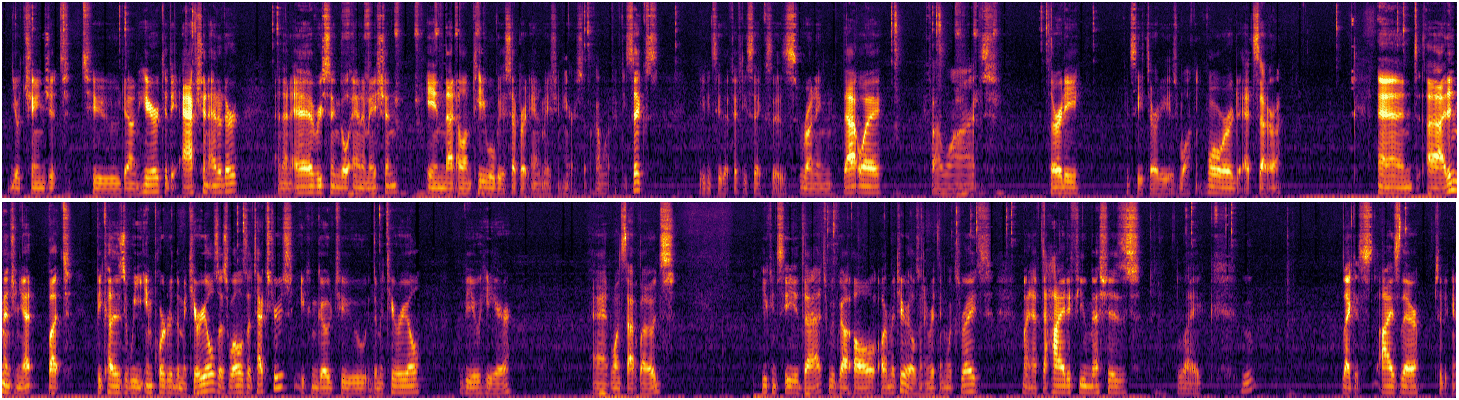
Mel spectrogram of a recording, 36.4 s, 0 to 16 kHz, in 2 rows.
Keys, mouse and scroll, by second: 2.3 click, 8.4-10.2 drag, 10.3 click, 10.7 click, 13.6-16.8 drag, 17.4 click, 21.2 click, 22.9-27.5 drag, 28.5 click, 28.8-29.3 middle drag, 30.3 click, 32.6 g, 33.0 drag, 33.5-34.3 drag, 34.3 h, 35.8 click.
